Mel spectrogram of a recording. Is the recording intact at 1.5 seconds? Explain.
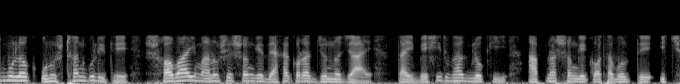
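Yes, the audio is intact at 1.5 seconds, with the speech passing cleanly through its telephone-band G.711 coding and no fault at that moment.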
